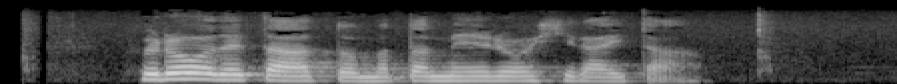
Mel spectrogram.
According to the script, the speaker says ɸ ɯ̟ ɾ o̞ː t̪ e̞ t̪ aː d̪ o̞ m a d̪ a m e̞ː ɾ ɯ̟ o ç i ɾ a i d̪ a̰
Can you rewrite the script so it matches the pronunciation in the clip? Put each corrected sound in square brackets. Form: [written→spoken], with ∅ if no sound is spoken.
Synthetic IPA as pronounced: ɸ ɯ̟ ɾ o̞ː [t̪→d̪] e̞ t̪ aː [d̪→t̪] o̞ m a [d̪→t̪] a m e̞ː ɾ ɯ̟ o ç i ɾ a i [d̪→t̪] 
